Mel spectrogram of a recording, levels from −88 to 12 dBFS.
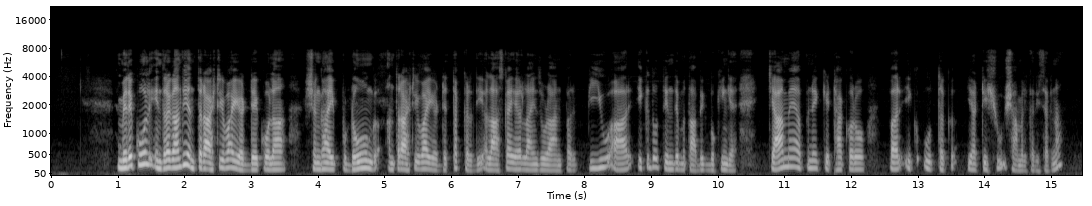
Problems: background sounds at intervals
